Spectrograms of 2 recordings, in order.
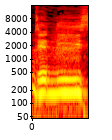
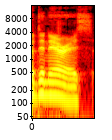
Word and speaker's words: Daenerys: Denise, Denise, the Queen of Dragons. No, Daenerys.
